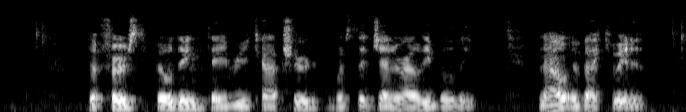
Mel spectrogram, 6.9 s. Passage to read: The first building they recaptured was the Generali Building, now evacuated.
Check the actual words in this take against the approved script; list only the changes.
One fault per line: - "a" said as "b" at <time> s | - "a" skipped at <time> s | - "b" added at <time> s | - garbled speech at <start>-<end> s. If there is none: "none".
none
